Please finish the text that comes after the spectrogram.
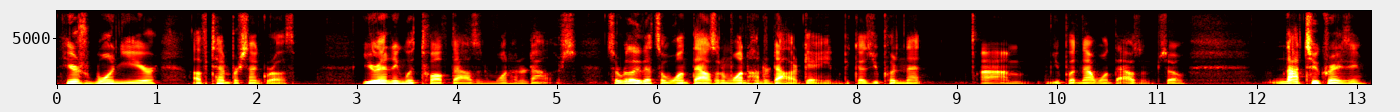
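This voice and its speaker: Clear-voiced emphatic young man explaining. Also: on the low side, moderate pace. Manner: emphatic, folksy exclamations, rhetorical questions. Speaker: host of an investing channel. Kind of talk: informal explainer, walking through a calculator.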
